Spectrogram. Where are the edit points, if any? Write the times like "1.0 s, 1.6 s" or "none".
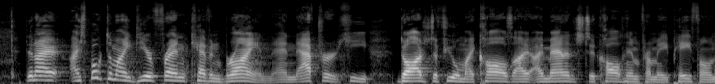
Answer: none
